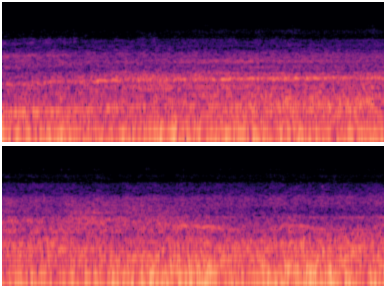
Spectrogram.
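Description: Car engine running at low revs with a dense, steady low rumble, and a faint whine that drifts slowly up and back down in pitch.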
